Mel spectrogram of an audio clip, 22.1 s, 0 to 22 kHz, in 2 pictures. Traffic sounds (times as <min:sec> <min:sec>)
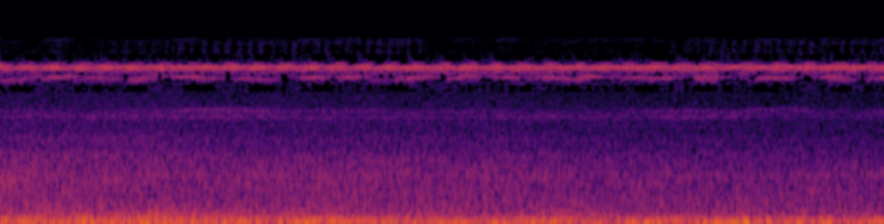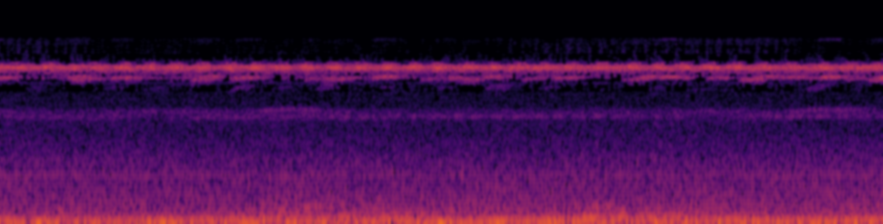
0:00.0 0:07.3, 0:13.7 0:22.0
